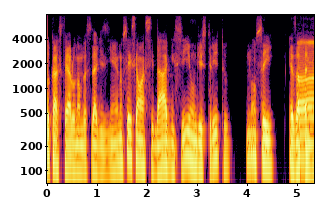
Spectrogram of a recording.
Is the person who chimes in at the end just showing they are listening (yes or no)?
no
